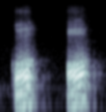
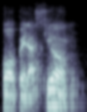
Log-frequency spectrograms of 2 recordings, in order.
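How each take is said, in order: First: "cooperación" in slow, separate syllables. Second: Said in the usual way. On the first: Shown as a demonstration. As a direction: split co, o, pe, ra, ción with clear gaps. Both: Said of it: "cómo sería el silabeo".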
